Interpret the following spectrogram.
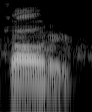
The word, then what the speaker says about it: Goedert: they don't have Dallas Goedert. It's Dallas Goedert, right? That's how you pronounce it.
